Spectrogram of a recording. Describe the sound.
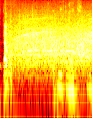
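A crowd cheering sound effect bursts in suddenly and holds as a steady, loud roar of noise, with a voice starting to talk over it partway through.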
